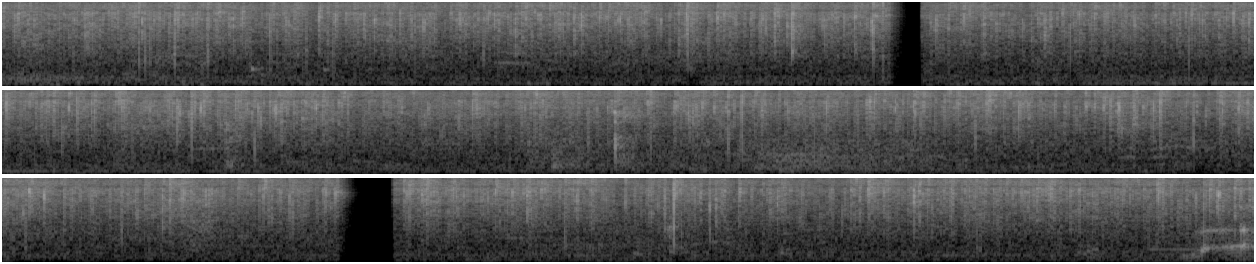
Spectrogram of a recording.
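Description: Spaghetti and a melting pat of butter frying on a hot Blackstone flat-top griddle: a steady sizzling hiss with fine crackling pops. The sound cuts out for an instant twice.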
